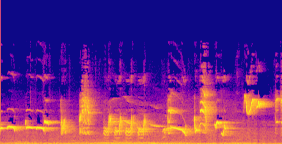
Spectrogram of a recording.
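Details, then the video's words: Orange-headed thrush song used to prompt birds into singing: a busy stream of varied whistled and buzzy notes, some sliding downward, with a steady low hum and room noise underneath. "pancingan ampuh! punglor kembang | merangsang burung cepat gacor"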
